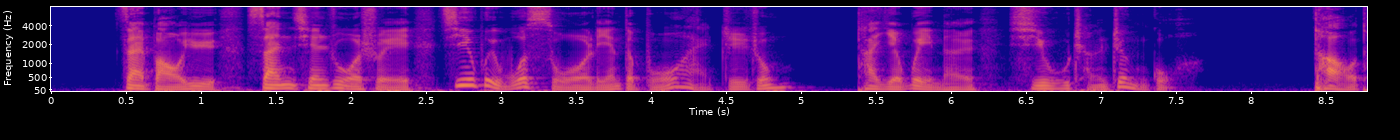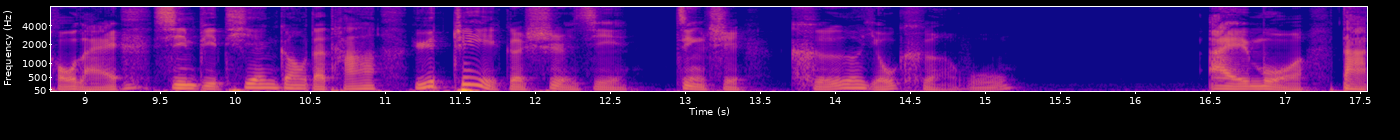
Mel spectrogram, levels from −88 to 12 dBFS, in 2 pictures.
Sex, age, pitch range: male, 50-69, 70-90 Hz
